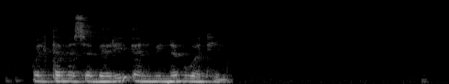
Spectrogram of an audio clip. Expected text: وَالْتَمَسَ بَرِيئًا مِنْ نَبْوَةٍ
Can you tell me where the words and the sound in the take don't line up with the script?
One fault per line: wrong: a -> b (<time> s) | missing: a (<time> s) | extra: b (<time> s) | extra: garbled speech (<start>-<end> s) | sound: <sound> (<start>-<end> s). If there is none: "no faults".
no faults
